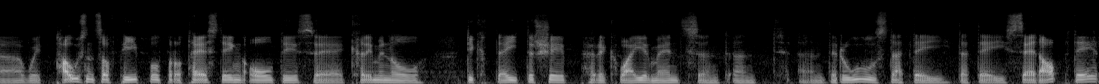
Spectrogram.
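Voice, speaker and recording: In a dry, close recording with no echo, a man with a Swiss German accent speaks fairly slowly at a very deep, low pitch and with fairly even intonation. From Switzerland, German-speaking. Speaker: video blogger. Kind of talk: monologue commentary. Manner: halting, many fillers.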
